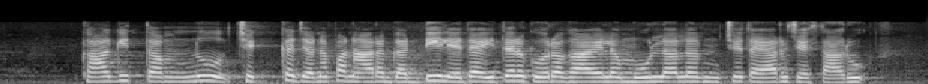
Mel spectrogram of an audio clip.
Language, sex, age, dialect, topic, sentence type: Telugu, female, 18-24, Southern, agriculture, statement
